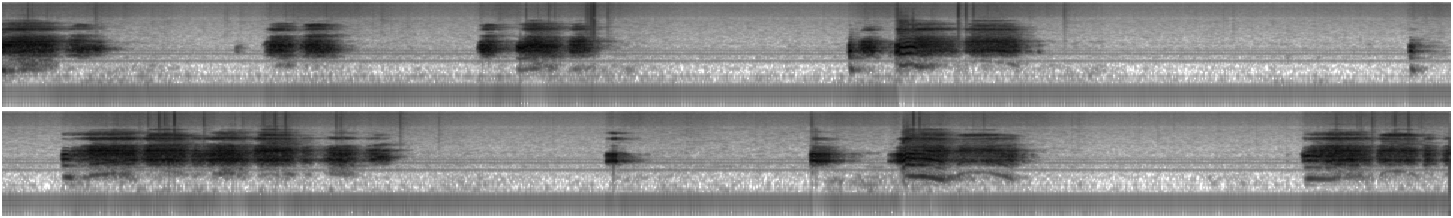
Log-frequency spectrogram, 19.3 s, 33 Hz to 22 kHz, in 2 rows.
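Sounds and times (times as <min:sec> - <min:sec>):
toad croaking in harsh rasping bursts: 0:00.0 - 0:00.9, 0:01.6 - 0:02.4, 0:03.2 - 0:04.2, 0:05.6 - 0:07.0, 0:09.4 - 0:12.4, 0:13.7 - 0:14.1, 0:15.0 - 0:16.6, 0:18.3 - 0:19.3
low steady hum: 0:00.0 - 0:19.3.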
